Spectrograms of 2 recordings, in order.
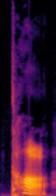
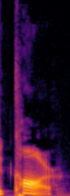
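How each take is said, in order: First: "Car" with no R, transatlantic style; R-less car. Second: "car" with the R sounded. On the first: Teacher has viewers hear the contrast, R-less "Car". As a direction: drop the R from "Car", leaving an open "cah". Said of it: "They're not saying the R". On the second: Teacher gives the comparison take, "car" with its R. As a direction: let the R ring at the end of "car". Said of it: "Compared to car". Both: Shown as a demonstration.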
